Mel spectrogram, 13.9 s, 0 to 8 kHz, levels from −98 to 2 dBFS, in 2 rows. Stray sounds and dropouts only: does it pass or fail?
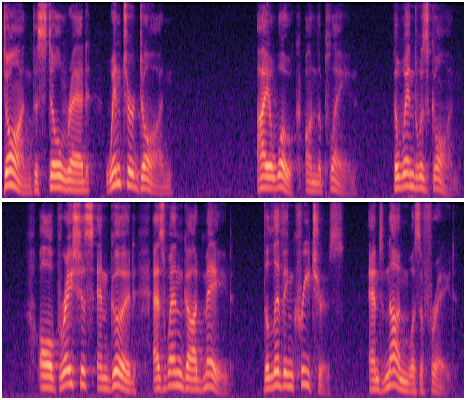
pass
